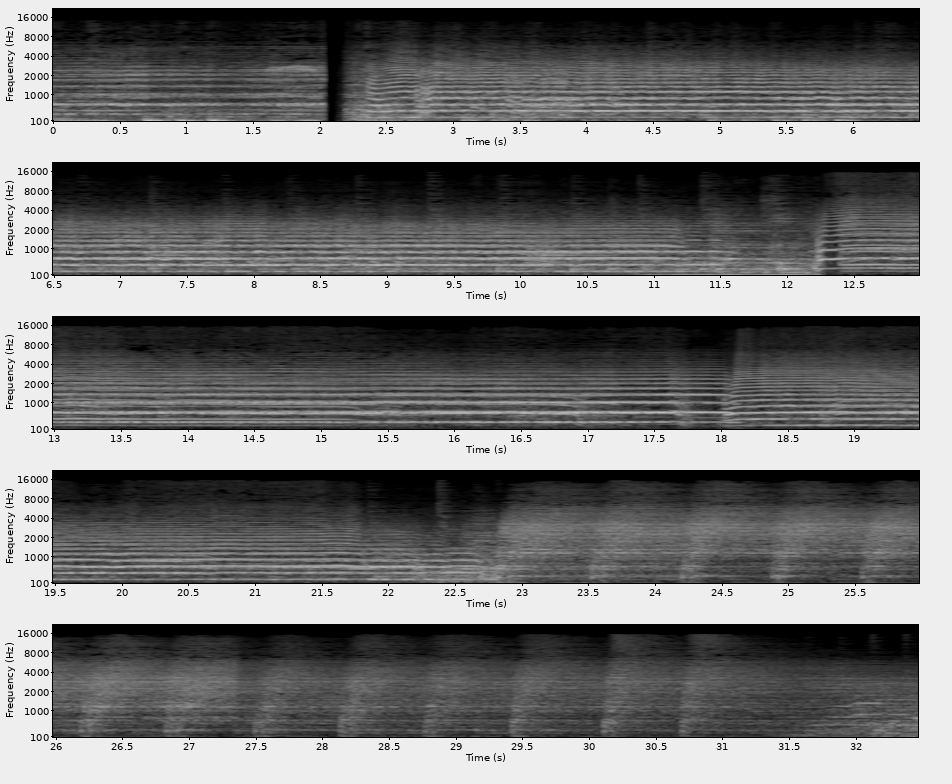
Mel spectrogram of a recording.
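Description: A troupe of shaojiao, the long straight brass horns of a Taiwanese temple procession, blowing long held notes together in three blasts of about ten, six and five seconds, several pitches sounding at once. Then the horns stop and a dense hissing noise takes over, slowly fading.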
